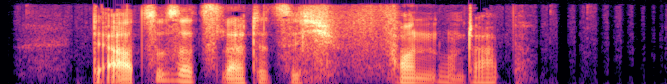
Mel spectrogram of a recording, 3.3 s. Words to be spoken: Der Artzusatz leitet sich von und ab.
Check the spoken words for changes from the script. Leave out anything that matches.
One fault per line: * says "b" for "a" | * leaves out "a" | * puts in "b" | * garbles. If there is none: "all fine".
all fine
